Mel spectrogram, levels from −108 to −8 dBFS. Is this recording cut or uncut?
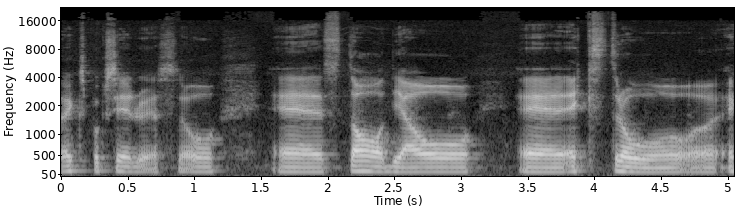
uncut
